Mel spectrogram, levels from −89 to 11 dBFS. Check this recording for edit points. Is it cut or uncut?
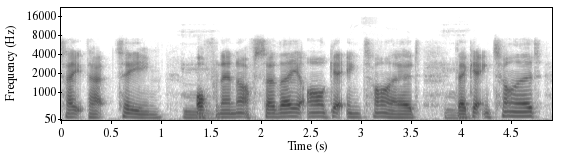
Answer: uncut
